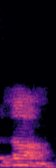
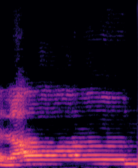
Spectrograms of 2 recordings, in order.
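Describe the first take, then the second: First: Said in the usual way. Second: राम with the आ stretched very long; राम sung out slowly, vowel held on and on; drawn-out pluta vowel. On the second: Shown as a demonstration. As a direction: hold the आ of राम far beyond its normal length. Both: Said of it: "अब जो line बनी चली जा रही है वो लुप्त स्वर की है".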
